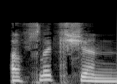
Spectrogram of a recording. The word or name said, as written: afflictionless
